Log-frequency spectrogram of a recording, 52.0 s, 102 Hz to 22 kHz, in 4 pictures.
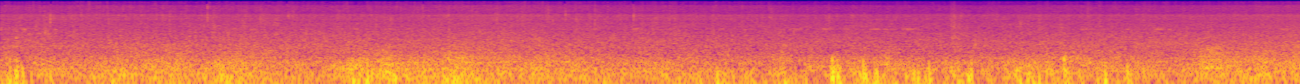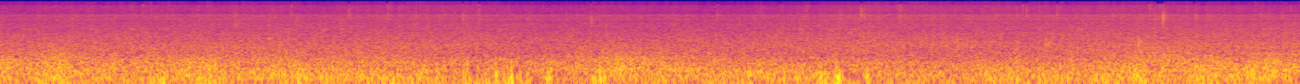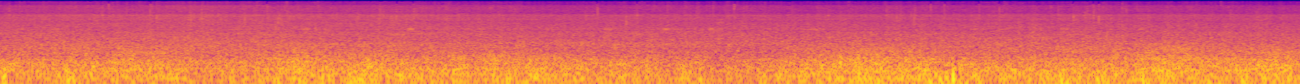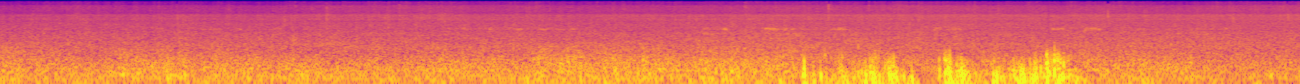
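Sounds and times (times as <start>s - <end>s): heavy rain pouring: 0.0s - 52.0s
thunder rumbling: 23.6s - 52.0s.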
